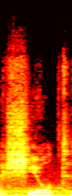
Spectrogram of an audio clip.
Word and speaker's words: 시옷: Next we have the 시옷 sound, which is like an S.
